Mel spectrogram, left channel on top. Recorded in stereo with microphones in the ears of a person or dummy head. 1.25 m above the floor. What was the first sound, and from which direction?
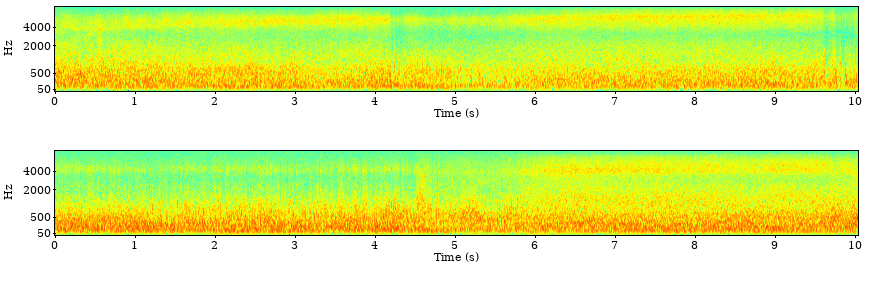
Only background noise.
